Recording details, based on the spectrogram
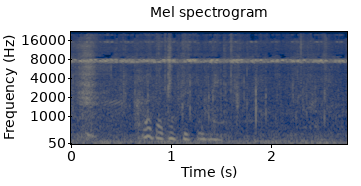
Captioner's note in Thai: เสียงจิ้งหรีด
